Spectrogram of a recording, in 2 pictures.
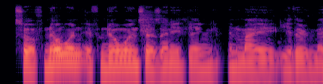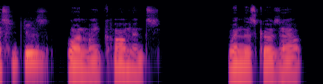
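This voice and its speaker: In a plain, everyday voice, a man with fairly high pitch speaks at a moderate pace and with fairly even intonation, the sound dry and close with no echo. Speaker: podcast co-host. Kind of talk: casual chat.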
